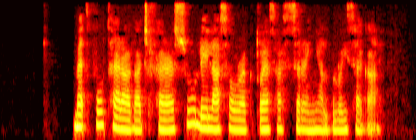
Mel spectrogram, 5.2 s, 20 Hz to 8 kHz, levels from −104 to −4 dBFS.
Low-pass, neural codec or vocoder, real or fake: 7.2 kHz; none; real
